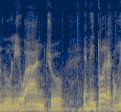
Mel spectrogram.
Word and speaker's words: Lurigancho: era Maranga, sino Malanja, Lurigancho no era Lurigancho, sino Lulihuancho, en fin, todo era con L, porque había un sustrato aymara que influía en el quechua de la zona.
